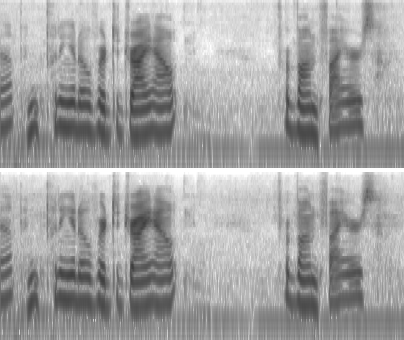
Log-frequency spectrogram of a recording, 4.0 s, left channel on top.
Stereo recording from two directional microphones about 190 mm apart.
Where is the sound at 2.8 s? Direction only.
10° left (ahead or behind).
